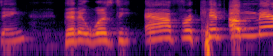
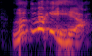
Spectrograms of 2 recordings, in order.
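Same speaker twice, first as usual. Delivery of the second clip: ordinary delivery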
